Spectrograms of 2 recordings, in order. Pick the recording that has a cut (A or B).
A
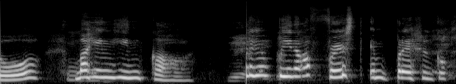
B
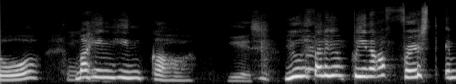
A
